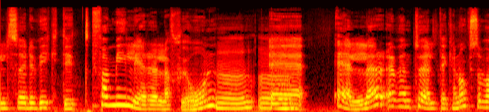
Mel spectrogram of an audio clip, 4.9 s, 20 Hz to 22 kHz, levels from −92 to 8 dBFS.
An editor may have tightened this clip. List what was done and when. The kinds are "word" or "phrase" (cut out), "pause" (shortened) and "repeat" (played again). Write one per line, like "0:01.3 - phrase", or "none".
0:00.9 - phrase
